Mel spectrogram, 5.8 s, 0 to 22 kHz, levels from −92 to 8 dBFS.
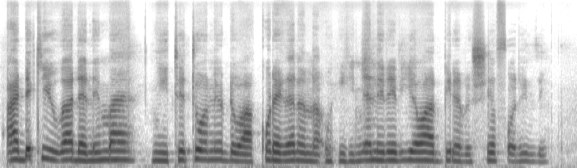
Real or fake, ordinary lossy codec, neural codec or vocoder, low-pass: fake; none; codec, 44.1 kHz, 2.6 kbps, DAC; none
